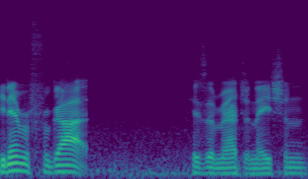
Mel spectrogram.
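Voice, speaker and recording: A man with a very deep, low pitch speaks at a very fast pace. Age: young. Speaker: vlogger. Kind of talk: casual vlog talk to camera while walking. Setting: outdoors.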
